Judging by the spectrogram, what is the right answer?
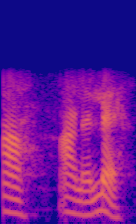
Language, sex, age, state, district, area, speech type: Malayalam, female, 30-45, Kerala, Malappuram, rural, conversation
